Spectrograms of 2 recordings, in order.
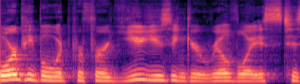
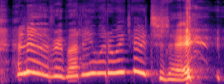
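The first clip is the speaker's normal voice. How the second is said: put-on British accent pitched very high. Asking the guest whether he talks differently in person, the host does a British accent impression. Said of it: "he's got this British accent".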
